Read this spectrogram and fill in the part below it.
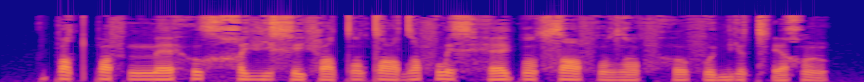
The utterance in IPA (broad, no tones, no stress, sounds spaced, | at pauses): pʲ u tˤ p e f mː ɛ h u x χ ɪ vʲ ɛ x ɪ fʲ a tˤ ũ tˤ e dˤ u f w ɪ x h ɛ pʲ ũ sˤ i f ũ zˤ ã f h o f ʊ bʲ ɔ t͡sʼ ɪ χ ũ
